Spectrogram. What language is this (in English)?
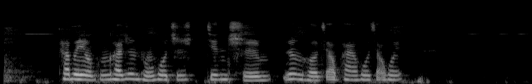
Chinese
